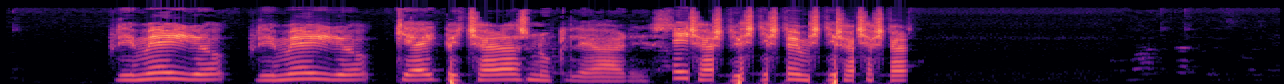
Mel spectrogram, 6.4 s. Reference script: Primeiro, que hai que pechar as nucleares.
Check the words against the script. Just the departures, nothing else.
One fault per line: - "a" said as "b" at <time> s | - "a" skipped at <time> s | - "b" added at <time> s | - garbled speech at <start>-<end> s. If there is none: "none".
- "primeiro" added at 1.3 s
- "que" skipped at 2.2 s
- garbled speech at 3.4-4.5 s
